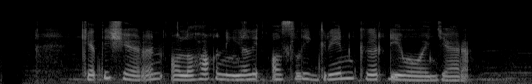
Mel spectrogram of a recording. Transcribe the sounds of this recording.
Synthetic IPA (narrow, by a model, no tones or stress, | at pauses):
kɛt̪iʃɛɾa̰nɔlɔɦɔk̚niŋaliʔɔsliɡɾinkɨrdiwawaɲt͡ʃaɾa̰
